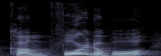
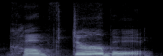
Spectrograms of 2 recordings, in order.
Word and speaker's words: comfortable: That o in the middle often gets reduced and sounds like or even disappears a bit. So it can sound like comfortable. It's not comfortable. It's comfortable.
